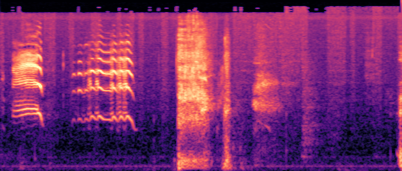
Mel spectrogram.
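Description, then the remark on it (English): Monkeys calling loudly, with a run of shrill, wavering hoots followed by harsher, noisy shrieks and bursts, prominent, with no one talking. “Monkeys are getting loud.”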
